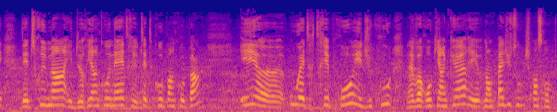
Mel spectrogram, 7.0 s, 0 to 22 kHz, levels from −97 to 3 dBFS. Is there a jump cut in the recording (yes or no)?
yes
